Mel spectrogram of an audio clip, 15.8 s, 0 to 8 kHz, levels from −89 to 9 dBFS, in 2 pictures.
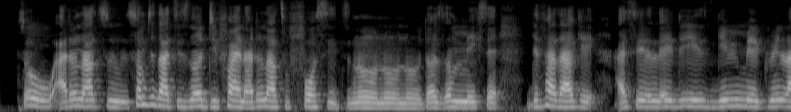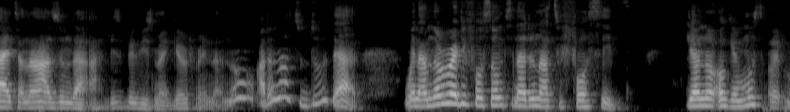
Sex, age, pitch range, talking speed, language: male, 20-39, 125-160 Hz, 270 wpm, English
